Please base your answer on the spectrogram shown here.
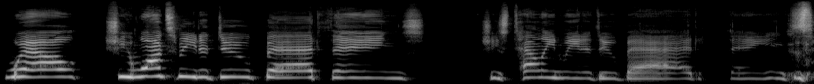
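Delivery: put-on a frightened kid confessing; scared little girl. Niece Samantha confides in Uncle Paul, slow and high. Child voiced in retold story.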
